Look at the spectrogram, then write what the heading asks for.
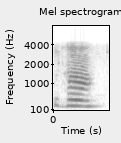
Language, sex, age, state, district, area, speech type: Hindi, female, 45-60, Rajasthan, Karauli, rural, conversation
